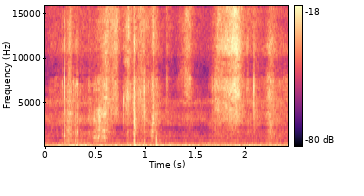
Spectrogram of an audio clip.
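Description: Faint handling noise: a few soft clicks and rustles as a cardboard board book is closed and moved aside.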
